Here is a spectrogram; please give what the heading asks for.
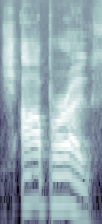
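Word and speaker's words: Arbroath: spell it for you okay sorry if my pronunciation's not very good a-r-b-r-o-a-t-h are bros um smokey so what fish is traditionally used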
